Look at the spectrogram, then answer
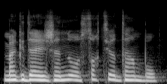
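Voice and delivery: ordinary delivery

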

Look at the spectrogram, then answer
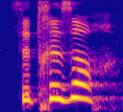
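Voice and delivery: high shout stressing Trésor; eager shout. Acted. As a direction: call out the hero's name proudly. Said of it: "cria Mireille Corneille".

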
